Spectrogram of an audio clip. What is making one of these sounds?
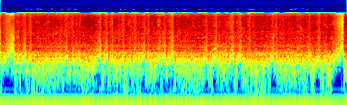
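A high-voltage electric arc buzzes and crackles loudly and steadily.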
